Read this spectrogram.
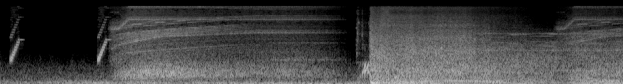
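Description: A water spell surges and splashes loudly.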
